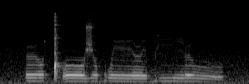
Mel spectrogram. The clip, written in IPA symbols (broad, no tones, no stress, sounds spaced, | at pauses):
ɹ o ǃʼ oː ʒ o b w ɪː ɹ ɪ b iː ŋ ɹ uː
